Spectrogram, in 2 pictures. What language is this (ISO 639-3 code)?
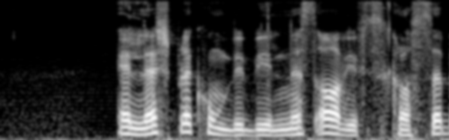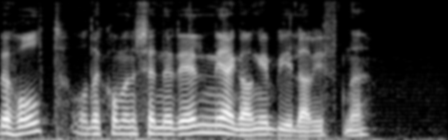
nor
